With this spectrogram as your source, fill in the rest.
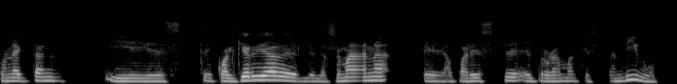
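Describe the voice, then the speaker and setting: Fairly slow delivery from a man, dark and mellow in tone, his pitch varying in an ordinary way. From Mexico, Nuevo Laredo, Tamaulipas. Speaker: philosophy professor and radio host. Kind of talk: interview conversation. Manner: halting, many fillers.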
